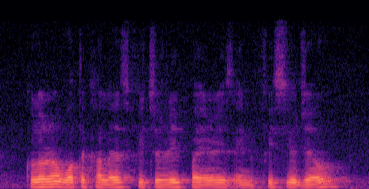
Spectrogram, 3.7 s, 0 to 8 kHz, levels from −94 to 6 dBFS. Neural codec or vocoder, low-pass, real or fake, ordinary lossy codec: none; 7.2 kHz; real; none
